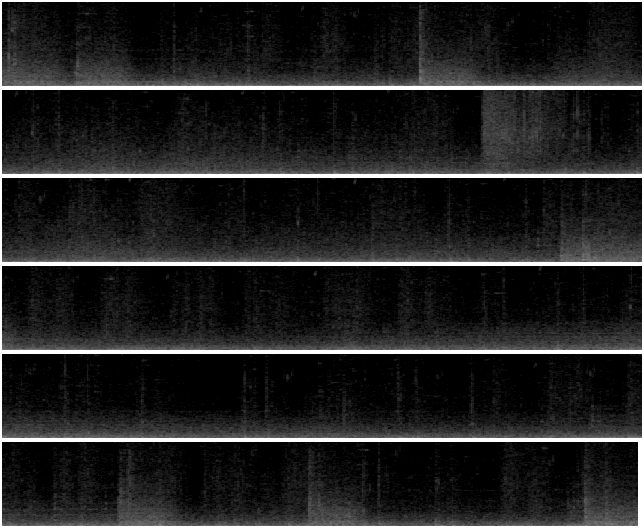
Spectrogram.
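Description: Horse hooves clip-clop steadily in the Elden Ring video game, a continuous rhythmic trot mixed with mechanical game sounds and occasional bursts, steady and moderately loud throughout.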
